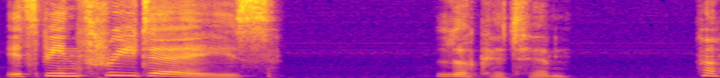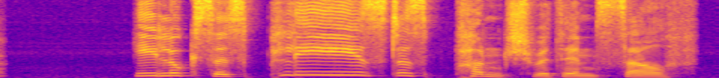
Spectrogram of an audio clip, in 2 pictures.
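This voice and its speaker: A woman playing a haughty, theatrical madam in a radio drama, grandiose and mock-sweet in her deliberate delivery. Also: medium pitch, very animated, no room sound. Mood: smug.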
